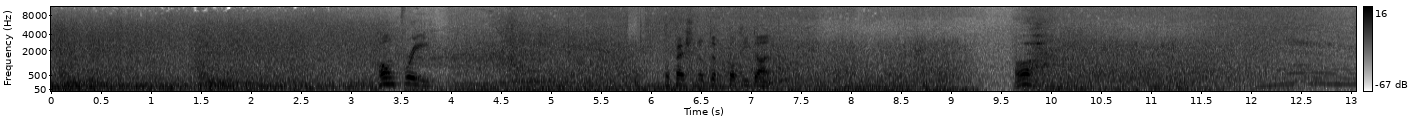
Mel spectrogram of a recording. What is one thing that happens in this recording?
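Water sprays and splashes loudly.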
